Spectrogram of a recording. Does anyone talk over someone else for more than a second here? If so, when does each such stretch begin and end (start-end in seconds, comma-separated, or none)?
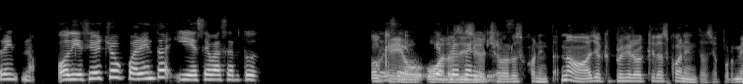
3.8-5.2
